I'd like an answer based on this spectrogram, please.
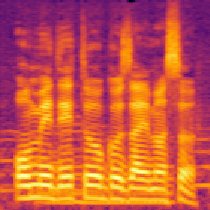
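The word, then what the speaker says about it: おめでとうございます: And to say congratulations in Japanese is, hopefully I'm saying it right, omedeto gozaimasu.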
